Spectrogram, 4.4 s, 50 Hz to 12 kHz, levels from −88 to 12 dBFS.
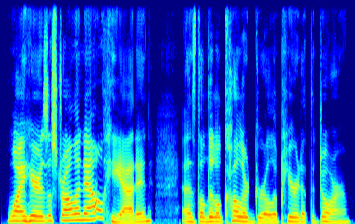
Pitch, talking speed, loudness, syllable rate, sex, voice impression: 240 Hz, 215 wpm, -16 LUFS, 6.6 syllables/s, female, feminine, slightly adult-like, slightly tensed, clear, slightly fluent, cute, friendly, sweet, slightly kind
